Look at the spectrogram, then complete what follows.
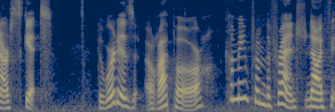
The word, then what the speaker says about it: rapport: easy harmonious rapper but you don't say report because that's what you're filing when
